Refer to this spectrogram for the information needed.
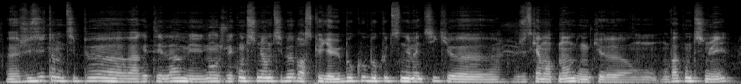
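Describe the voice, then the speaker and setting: A man's voice: mid-range voice, steady tone, quick pace, hardly any pauses, dark tone. A man giving casual game commentary as he plays, hesitant and musing aloud. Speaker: gamer, let's player.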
